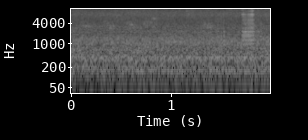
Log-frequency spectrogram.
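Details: Buzzing of a honey bee colony during reorganisation, new frames being pulled from the edge of the hive in cold weather; continuous broad droning hum, one short higher rustle or scrape near the end.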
